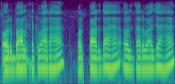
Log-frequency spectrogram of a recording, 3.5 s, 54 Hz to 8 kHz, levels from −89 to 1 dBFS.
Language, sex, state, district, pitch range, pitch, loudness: Hindi, female, Jharkhand, Garhwa, 135-145 Hz, 140 Hz, -19 LUFS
